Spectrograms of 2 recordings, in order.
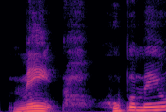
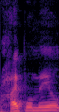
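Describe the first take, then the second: First: "hupomeo" begun with a hoo sound; guessed pronunciation. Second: "hypomeo" begun like English high-po; guessed pronunciation. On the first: Preacher guessing at a Greek word, unsure pronunciation. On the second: Preacher weighing another reading of the Greek, guessed pronunciation. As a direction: try "hypomeo" with high at the start. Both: Shown as a demonstration. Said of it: "let's see how Esau pronounces it".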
